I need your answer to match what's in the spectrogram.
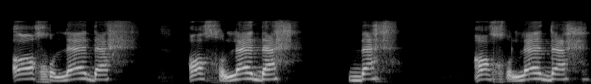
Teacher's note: خا کو موٹا پڑیں گے. یہاں پر دیکھیں اخلدہ، اخلدہ، دہ، اخلدہ.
